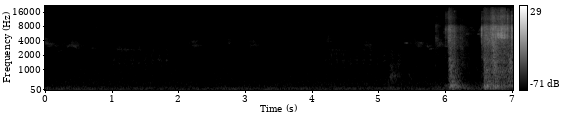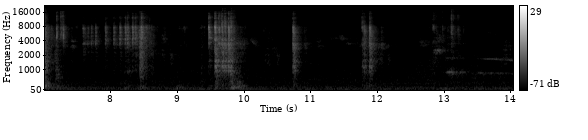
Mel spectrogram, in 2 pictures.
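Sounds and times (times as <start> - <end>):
objects clattering and rattling: 6.0 - 8.8.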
